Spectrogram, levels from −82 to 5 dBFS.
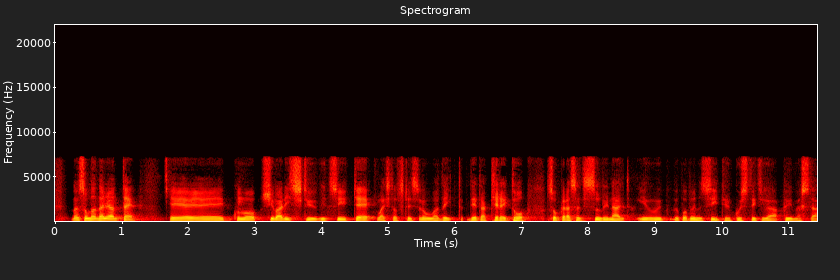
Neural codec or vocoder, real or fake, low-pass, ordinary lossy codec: codec, 16 kHz, 0.5 kbps, FunCodec, trained on Chinese and English, 25 frames a second; fake; 7.2 kHz; MP3, 48 kbps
